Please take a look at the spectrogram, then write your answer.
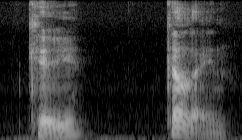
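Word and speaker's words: Cú Chulainn: Wait, so it's just Cook Lane. It's Cucullin.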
